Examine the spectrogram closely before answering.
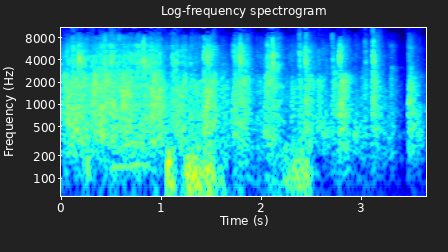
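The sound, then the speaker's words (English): An audience at a church gathering breaks into loud, dense applause, a crackling mass of clapping that stays strong and then thins out toward the end. “They're hiding out in the overflow room, so I want to hear some applause from the overflows as well as here.”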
